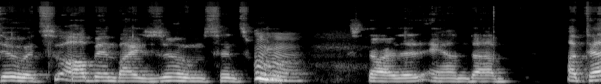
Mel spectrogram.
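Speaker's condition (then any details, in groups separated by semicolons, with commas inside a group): ALS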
